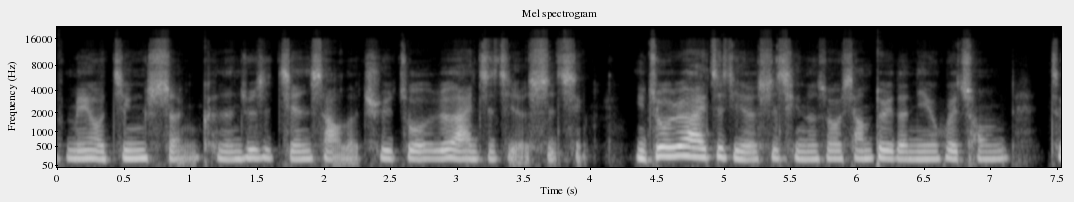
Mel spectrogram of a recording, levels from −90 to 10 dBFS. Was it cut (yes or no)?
no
